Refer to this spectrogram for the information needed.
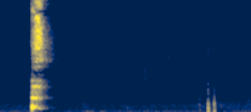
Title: Hard hiccups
